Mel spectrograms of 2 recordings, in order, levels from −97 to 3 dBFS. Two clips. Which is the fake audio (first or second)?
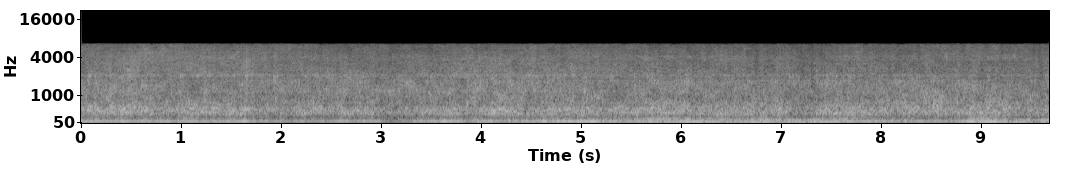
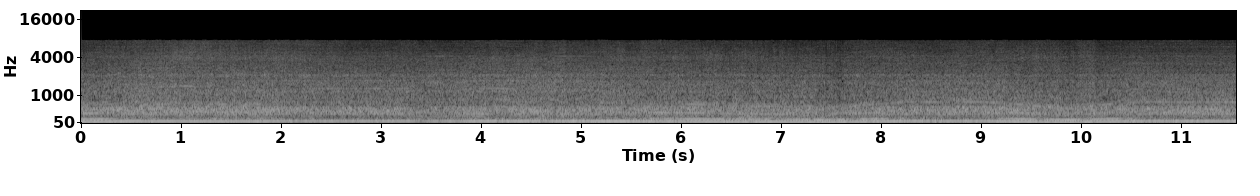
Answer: first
